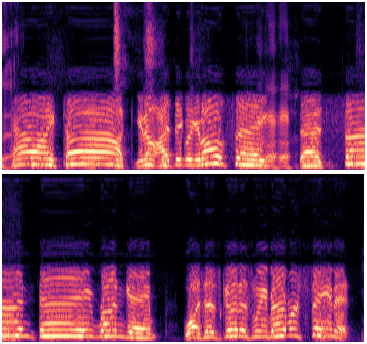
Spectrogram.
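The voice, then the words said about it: Chicago accent, drawn-out A's. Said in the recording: “drag out all your A's with your Chicago accent”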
